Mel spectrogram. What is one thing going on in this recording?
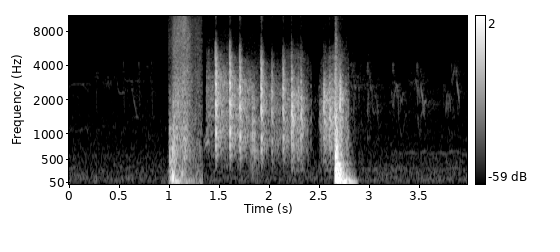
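A heavy door scrapes and creaks open.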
